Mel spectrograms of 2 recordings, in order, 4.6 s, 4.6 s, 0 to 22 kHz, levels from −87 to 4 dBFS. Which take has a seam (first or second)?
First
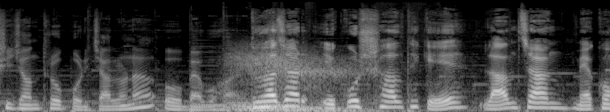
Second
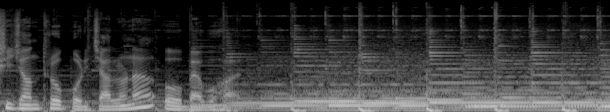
first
